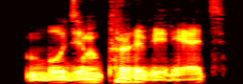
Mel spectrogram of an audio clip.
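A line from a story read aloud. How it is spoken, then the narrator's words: Snorting. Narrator (Russian): хмыкнул я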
